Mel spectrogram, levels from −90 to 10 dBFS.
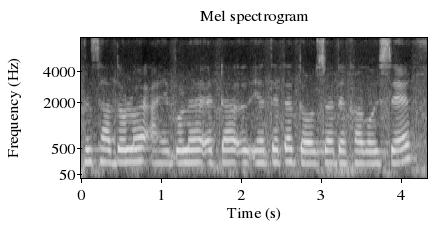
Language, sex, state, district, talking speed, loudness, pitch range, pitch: Assamese, female, Assam, Kamrup Metropolitan, 125 wpm, -11 LUFS, 225-240 Hz, 230 Hz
